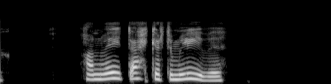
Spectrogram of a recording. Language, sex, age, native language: Icelandic, male, 8, Icelandic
